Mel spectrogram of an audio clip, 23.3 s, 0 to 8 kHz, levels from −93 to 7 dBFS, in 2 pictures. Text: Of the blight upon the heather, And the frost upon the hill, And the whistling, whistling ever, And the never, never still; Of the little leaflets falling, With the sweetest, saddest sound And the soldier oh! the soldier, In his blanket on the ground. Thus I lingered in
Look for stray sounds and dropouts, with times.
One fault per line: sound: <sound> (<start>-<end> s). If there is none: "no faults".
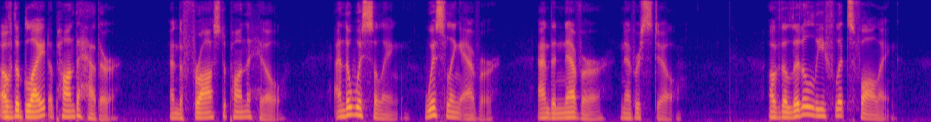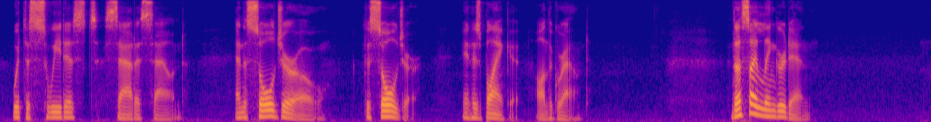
no faults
